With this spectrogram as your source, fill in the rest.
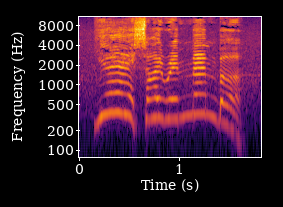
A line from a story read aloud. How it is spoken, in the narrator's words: cried Simon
